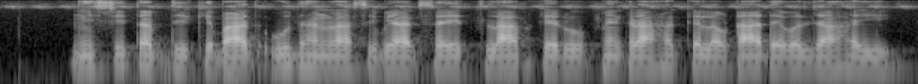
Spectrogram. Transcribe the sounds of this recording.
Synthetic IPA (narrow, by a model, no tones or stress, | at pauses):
nɪst͡ʃɪt̪əbd̪ʱikebaːd̪ud̪ʱənɾasibjaːd͡ʒsəɦit̪labʱkeɾuːpmẽɡɾaːɦəkːeləʊʈad̪eːbəld͡ʒaɦəi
